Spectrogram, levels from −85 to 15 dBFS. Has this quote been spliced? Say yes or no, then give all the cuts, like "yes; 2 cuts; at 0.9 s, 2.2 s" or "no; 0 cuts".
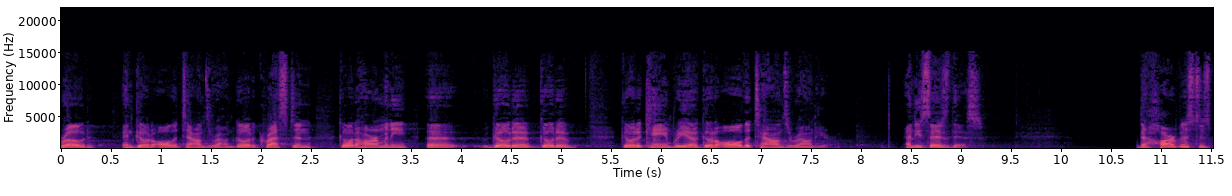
yes; 1 cut; at 3.5 s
